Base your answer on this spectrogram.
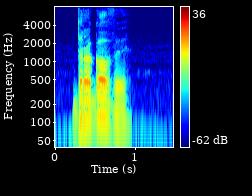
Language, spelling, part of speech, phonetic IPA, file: Polish, drogowy, adjective, [drɔˈɡɔvɨ], Pl-drogowy.ogg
